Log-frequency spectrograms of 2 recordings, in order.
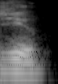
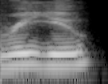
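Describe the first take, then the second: First: The name begins without any R sound. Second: The name begins with an R sound. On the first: "The R is silent" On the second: "you can say Ryu"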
